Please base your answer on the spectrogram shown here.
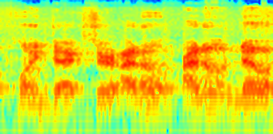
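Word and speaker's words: Poindexter: I feel like I've always heard as Po Dexter, not Point Dexter. I've always heard it pronounced that way, but I I I kind of assume that was like a pronunciation thing. It doesn't have a T.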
